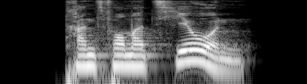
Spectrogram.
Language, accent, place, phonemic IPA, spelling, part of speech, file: German, Germany, Berlin, /tʁansfɔʁmaˈt͡si̯oːn/, Transformation, noun, De-Transformation.ogg
- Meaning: transformation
